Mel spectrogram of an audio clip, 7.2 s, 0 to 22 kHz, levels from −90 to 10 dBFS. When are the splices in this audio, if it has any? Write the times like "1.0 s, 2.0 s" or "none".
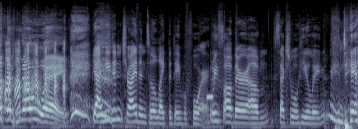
4.2 s, 5.5 s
